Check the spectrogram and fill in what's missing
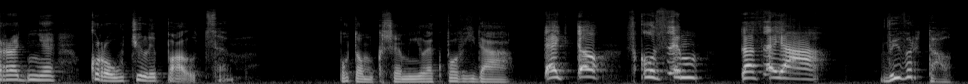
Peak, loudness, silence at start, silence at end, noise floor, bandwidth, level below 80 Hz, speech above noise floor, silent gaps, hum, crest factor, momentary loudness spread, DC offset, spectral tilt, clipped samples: -6 dBFS; -25 LUFS; 0 s; 0.15 s; -63 dBFS; 14.5 kHz; -64 dBFS; 38 dB; none; none; 20 dB; 16 LU; under 0.1%; -5 dB/octave; under 0.1%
